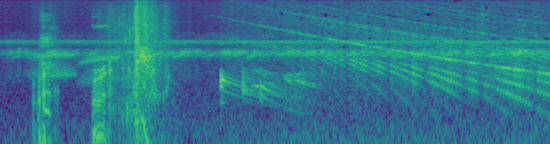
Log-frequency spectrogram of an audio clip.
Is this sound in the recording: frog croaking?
yes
